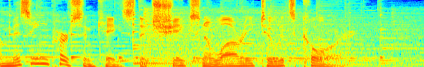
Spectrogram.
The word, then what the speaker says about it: Noware: Noware. Huh? We're not nowhere. We're somewhere, and that somewhere is Noware, Nebraska. Oh, okay. Noware? No. Say it like you have marbles in your mouth.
